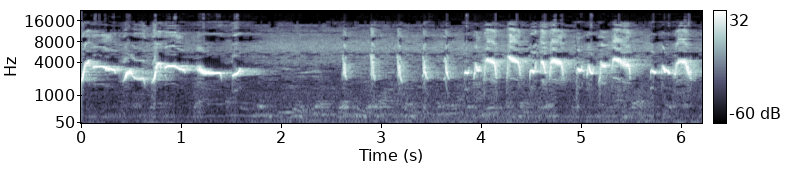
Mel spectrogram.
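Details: Hwamei in full, lively song, used as a tutor recording for training songbirds; loud whistled phrases sliding and warbling, then a fast run of short rising and falling notes, with faint low background hum.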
